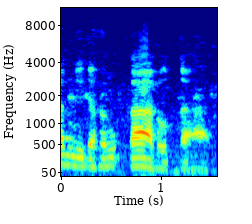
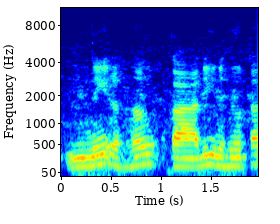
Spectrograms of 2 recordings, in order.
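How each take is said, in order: First: Said in the usual way. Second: निरहंकारी said with a long ई at the end, as the wrong spelling; wrong form shown. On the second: Shown as a demonstration. Teacher shows students the wrong form निरहंकारी. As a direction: give निरहंकारी the extra ई ending to show the mistake.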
